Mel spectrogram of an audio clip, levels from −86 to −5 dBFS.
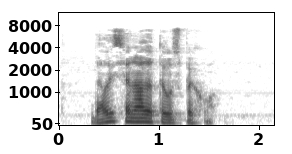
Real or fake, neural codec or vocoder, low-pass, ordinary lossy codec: real; none; 7.2 kHz; AAC, 64 kbps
